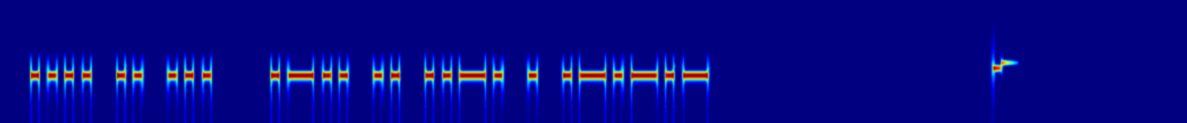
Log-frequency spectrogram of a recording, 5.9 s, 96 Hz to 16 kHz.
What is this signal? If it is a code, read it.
Morse code, heard as a keyed tone, about 28 wpm, 700 Hz. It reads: HIS LIFE.
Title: Sentences from Top 1100 Words 28wpm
